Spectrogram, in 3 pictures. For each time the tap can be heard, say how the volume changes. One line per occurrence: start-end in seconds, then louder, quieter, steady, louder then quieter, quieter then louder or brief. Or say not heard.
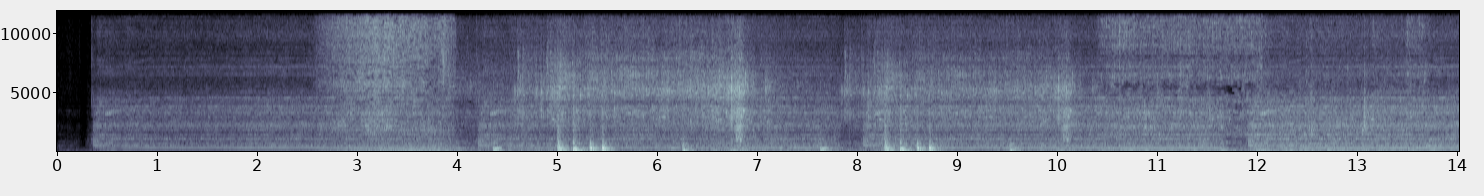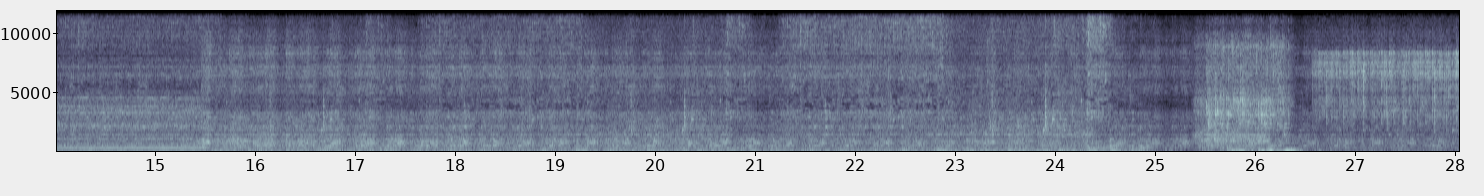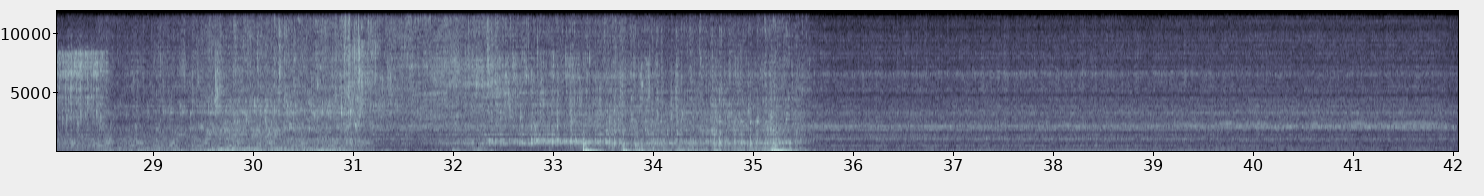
2.5-35.6 quieter then louder.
